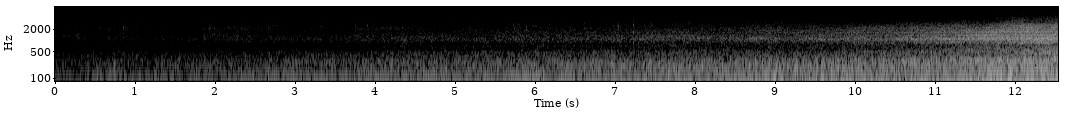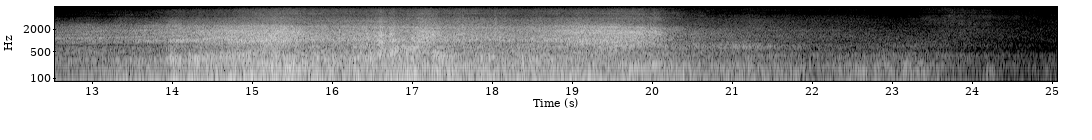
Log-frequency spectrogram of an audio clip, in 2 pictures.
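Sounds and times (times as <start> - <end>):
wheels rushing on rail: 0.6 - 25.0
faint engine whine: 1.2 - 25.0
train passing at speed: 8.2 - 25.0.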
